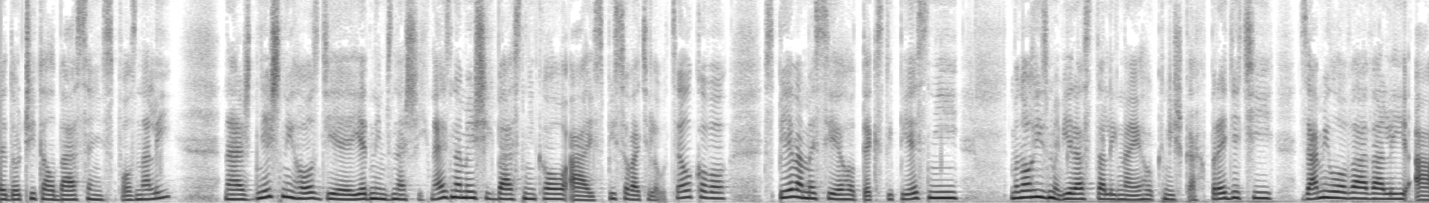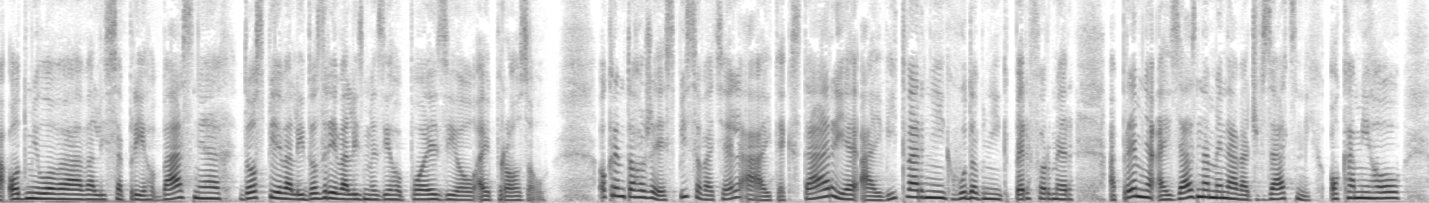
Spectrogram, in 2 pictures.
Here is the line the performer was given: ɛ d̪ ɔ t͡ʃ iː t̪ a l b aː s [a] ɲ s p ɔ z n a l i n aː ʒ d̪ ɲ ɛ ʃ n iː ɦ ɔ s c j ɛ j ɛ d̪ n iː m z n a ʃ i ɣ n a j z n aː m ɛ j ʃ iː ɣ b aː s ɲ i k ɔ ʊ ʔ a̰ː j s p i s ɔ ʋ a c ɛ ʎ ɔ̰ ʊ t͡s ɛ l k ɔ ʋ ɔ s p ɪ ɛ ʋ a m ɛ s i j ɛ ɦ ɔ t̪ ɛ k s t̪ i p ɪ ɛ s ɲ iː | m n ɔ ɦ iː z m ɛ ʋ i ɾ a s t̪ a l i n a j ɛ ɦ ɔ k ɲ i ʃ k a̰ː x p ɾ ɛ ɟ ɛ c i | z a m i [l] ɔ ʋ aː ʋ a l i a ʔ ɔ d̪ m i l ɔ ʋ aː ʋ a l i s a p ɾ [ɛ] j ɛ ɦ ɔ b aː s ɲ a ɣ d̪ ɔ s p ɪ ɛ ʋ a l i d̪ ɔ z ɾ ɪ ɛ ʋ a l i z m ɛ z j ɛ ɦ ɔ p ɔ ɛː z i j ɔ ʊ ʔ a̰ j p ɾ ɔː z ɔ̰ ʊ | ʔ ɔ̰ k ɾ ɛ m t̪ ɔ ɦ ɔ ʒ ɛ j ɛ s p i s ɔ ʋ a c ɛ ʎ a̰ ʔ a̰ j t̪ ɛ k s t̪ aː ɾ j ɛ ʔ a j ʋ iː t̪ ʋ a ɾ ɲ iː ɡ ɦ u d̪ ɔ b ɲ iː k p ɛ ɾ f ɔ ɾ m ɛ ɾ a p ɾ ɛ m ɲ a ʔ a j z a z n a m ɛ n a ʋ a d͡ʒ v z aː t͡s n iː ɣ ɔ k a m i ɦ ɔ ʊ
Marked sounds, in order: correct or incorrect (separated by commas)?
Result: incorrect, correct, incorrect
